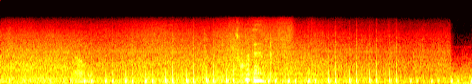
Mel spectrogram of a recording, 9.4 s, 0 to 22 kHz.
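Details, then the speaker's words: Fetal heartbeat at 26 weeks of pregnancy, heard by putting an ear to the mother's abdomen: rapid, regular soft thumping at about 150 beats a minute, with a brief rustle midway. "now it's possible to hear the fetal heartbeat just by putting an ear to the mother's abdomen"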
